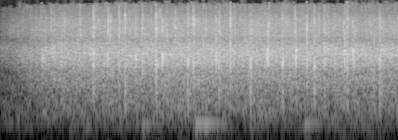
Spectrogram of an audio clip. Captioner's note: audience applauding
